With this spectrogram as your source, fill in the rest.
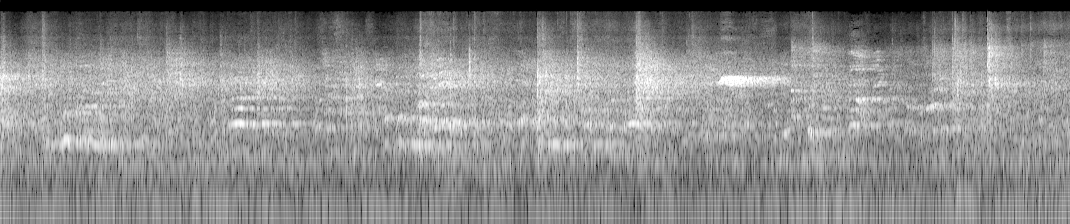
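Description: Ice skates scrape and carve across the ice in an echoing rink.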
